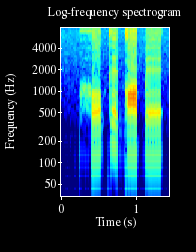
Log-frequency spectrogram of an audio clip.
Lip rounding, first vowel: rounded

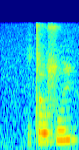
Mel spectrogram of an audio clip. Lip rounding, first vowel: unrounded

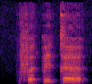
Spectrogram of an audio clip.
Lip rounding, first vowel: unrounded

